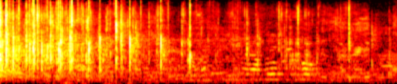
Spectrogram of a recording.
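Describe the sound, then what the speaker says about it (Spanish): Applause at a community assembly in Umamarca breaks out in dense, crowded claps that thin out over about two seconds, leaving a murmur of voices and talk. "¡Fuerte aplauso!"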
